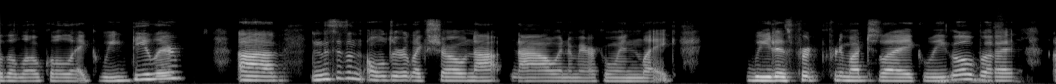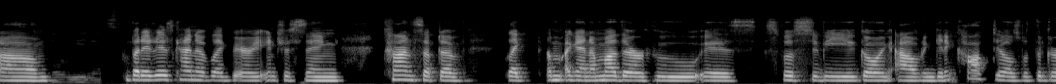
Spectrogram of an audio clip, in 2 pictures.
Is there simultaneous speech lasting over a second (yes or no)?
yes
